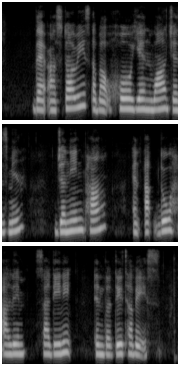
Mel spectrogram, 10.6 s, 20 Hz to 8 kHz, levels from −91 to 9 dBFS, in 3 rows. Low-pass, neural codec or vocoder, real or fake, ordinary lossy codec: 7.2 kHz; codec, 16 kHz, 4 kbps, X-Codec, WavLM features, trained on Multilingual LibriSpeech; fake; none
